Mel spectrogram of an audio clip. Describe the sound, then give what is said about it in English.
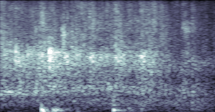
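Faint applause from a church audience, a soft round of clapping that holds at a steady level and tapers slightly at the end. “Hey, give them a round of applause for coming up here.”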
